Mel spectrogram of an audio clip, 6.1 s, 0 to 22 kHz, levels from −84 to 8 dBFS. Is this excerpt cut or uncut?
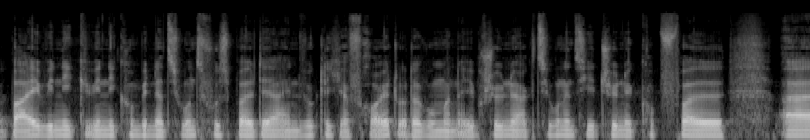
cut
